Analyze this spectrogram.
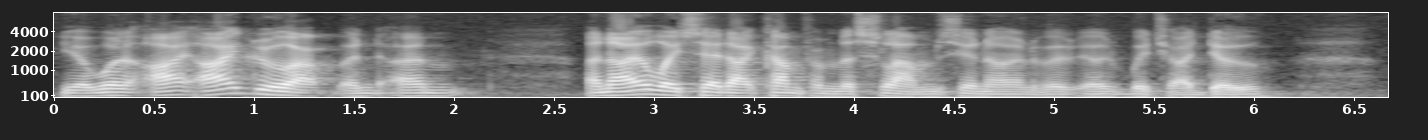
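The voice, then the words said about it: Cockney accent. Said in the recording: “the most famous Cockney accent ever”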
